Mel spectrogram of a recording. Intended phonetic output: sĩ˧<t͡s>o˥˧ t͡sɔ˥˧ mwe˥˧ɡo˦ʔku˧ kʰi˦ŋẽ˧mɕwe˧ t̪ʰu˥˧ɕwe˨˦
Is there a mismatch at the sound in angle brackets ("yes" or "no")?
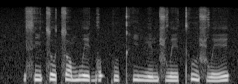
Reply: no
